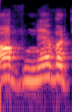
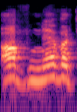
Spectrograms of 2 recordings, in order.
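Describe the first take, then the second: First: I have is shortened into one syllable. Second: I have is shortened into one syllable.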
